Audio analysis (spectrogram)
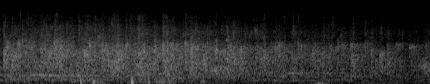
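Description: An audience bursts into steady, dense applause, many hands clapping together at close range for several seconds before it slowly thins out.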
